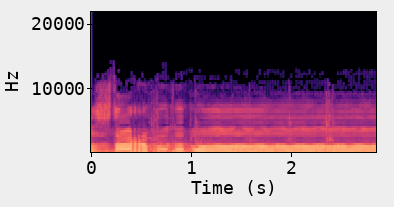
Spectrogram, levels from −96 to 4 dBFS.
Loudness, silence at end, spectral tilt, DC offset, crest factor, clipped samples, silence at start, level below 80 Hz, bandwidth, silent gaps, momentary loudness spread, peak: -14 LUFS; 0 s; -2.5 dB/octave; under 0.1%; 12 dB; under 0.1%; 0 s; -74 dBFS; 11 kHz; none; 3 LU; 0 dBFS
